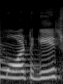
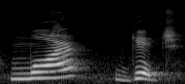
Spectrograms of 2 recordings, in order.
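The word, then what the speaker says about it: mortgage: आगे बढ़ते हैं, इसे हम मॉर्टगेज पढ़ते हैं, बट ये क्या है पता है आपको, ये है मॉर्गेज। मॉर्गेज बिल्कुल अलग, टी साइलेंट है यहाँ, और वो भी यहाँ गेज नहीं, गिज है, मॉर्गेज।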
